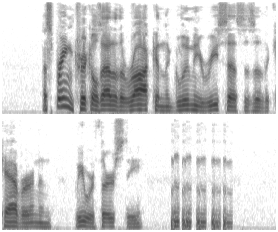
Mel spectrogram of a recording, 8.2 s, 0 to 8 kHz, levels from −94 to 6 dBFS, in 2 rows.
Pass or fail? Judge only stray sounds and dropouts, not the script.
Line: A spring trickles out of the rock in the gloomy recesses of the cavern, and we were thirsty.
fail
